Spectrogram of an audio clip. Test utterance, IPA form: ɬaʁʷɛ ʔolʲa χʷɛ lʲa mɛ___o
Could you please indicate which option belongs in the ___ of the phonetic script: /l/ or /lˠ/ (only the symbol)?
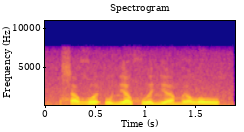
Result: lˠ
